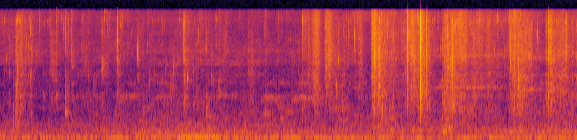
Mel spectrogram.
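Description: Eggplant slices frying in masala in a nonstick wok, with light crackles and a steady low hum underneath. From about five seconds in, a spatula stirs and scrapes the eggplant, adding more frequent clicks.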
